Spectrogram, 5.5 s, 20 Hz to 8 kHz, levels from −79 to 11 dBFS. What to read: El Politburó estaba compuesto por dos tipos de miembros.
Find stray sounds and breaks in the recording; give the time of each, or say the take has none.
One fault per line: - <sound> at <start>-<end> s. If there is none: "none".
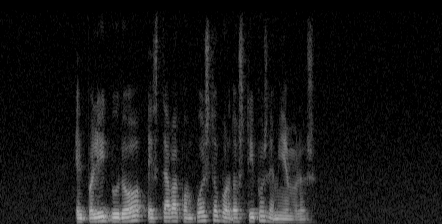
none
